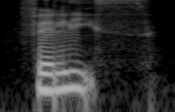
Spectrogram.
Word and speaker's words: feliz: as in these words feliz feliz it means happy feliz it has two syllables liz is the first syllable fe is the second one so the stress is on lis and when i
